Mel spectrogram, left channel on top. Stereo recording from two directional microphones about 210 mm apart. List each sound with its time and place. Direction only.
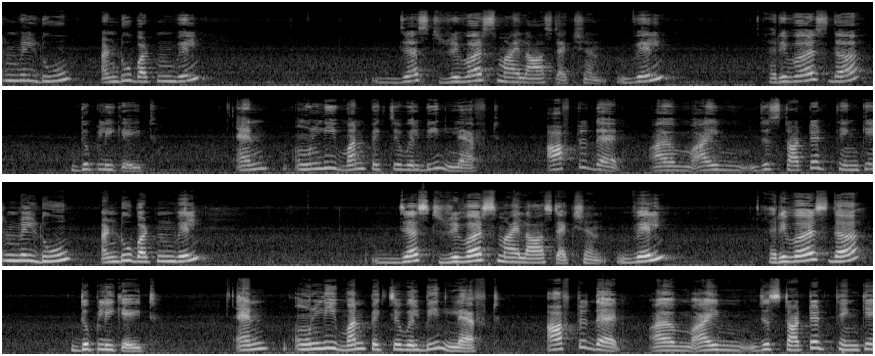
0.0 s a man's voice: 15° right (ahead or behind)
3.9 s a man's voice: 20° right (ahead or behind)
7.7 s a man's voice: 15° right (ahead or behind)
